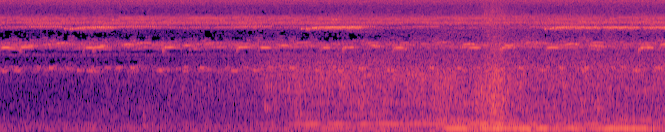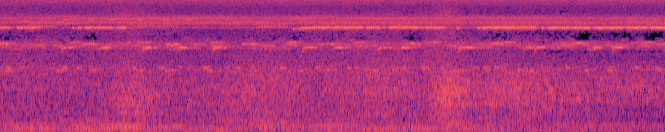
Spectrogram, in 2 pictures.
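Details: Night crickets near a busy highway keep up a continuous high-pitched pulsing drone, while vehicles rush past with broad whooshing swells, one especially loud around the middle.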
